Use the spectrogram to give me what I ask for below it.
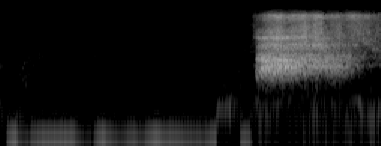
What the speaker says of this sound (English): Just taking a nice long deep breath,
